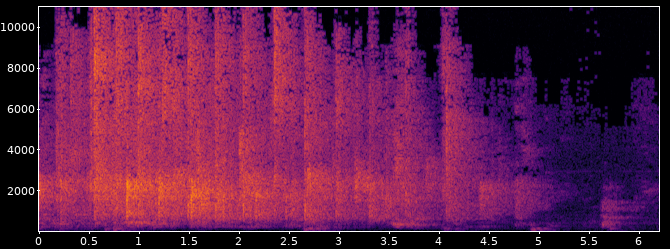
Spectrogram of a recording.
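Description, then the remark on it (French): A crowd claps in a dense, steady burst for about four seconds, then the applause thins out and fades, with a few scattered claps near the end. “On peut les applaudir.”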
